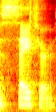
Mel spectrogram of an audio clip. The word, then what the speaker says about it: satyr: Satyr? I'm gonna say satyr. Satyr. It's Satyr. Satyr, okay. I was saying satyr like satirical, but that's... I didn't feel right.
